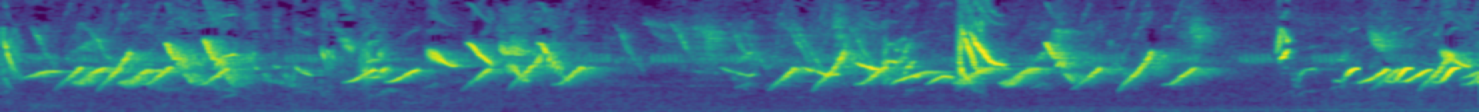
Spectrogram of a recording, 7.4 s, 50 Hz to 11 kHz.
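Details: Double-collared seedeater 'baderna', a mixed chorus of coleiro song styles (tui tui, grego, viviti, flauteado, 3ª nota) for warming up and training captive birds: rapid overlapping high chirps and slurred notes, with a brief quieter gap midway.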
